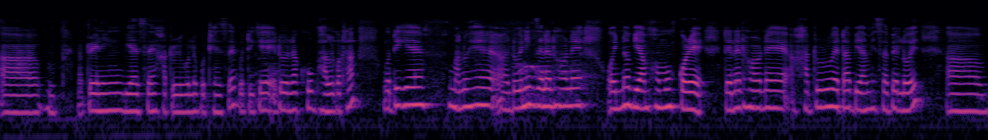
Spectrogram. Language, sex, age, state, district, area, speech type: Assamese, female, 30-45, Assam, Dhemaji, urban, spontaneous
